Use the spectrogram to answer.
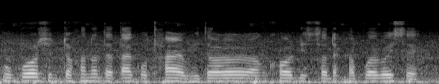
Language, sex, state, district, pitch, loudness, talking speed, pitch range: Assamese, male, Assam, Hailakandi, 145 Hz, -18 LUFS, 135 wpm, 135-150 Hz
